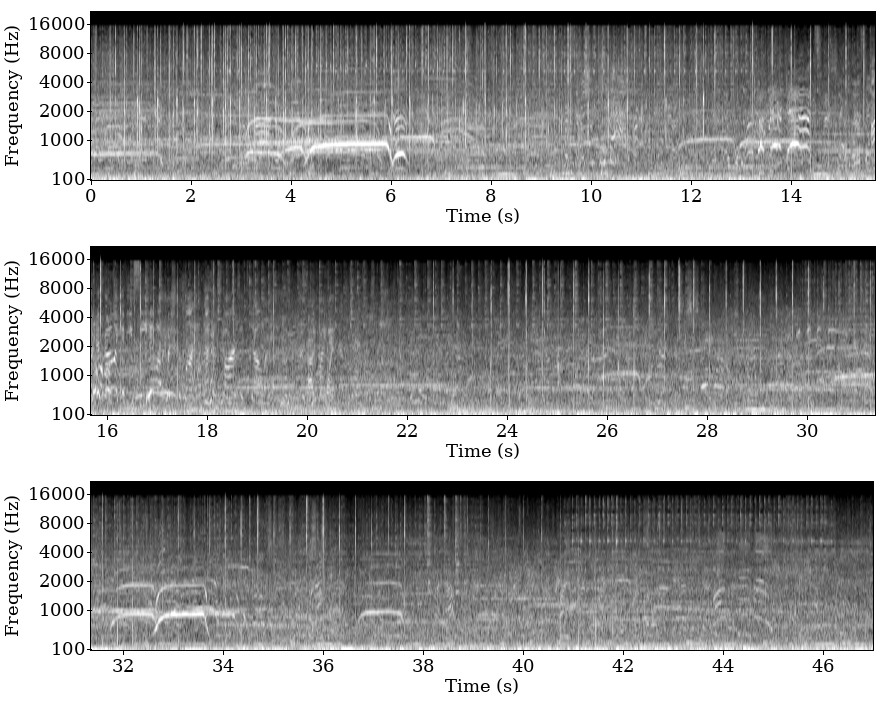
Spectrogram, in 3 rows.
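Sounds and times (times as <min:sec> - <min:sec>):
spectators whooping and cheering: 0:00.0 - 0:11.1, 0:11.7 - 0:16.2, 0:25.5 - 0:27.2, 0:29.0 - 0:38.2
crowd voices: 0:00.0 - 0:47.0
runners' footsteps on pavement: 0:00.0 - 0:47.0
long high cheer or whistle: 0:01.7 - 0:07.1, 0:29.8 - 0:34.8.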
